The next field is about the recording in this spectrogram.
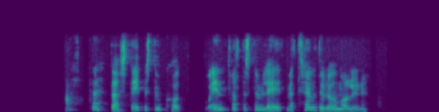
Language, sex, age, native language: Icelandic, female, 30-39, Icelandic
